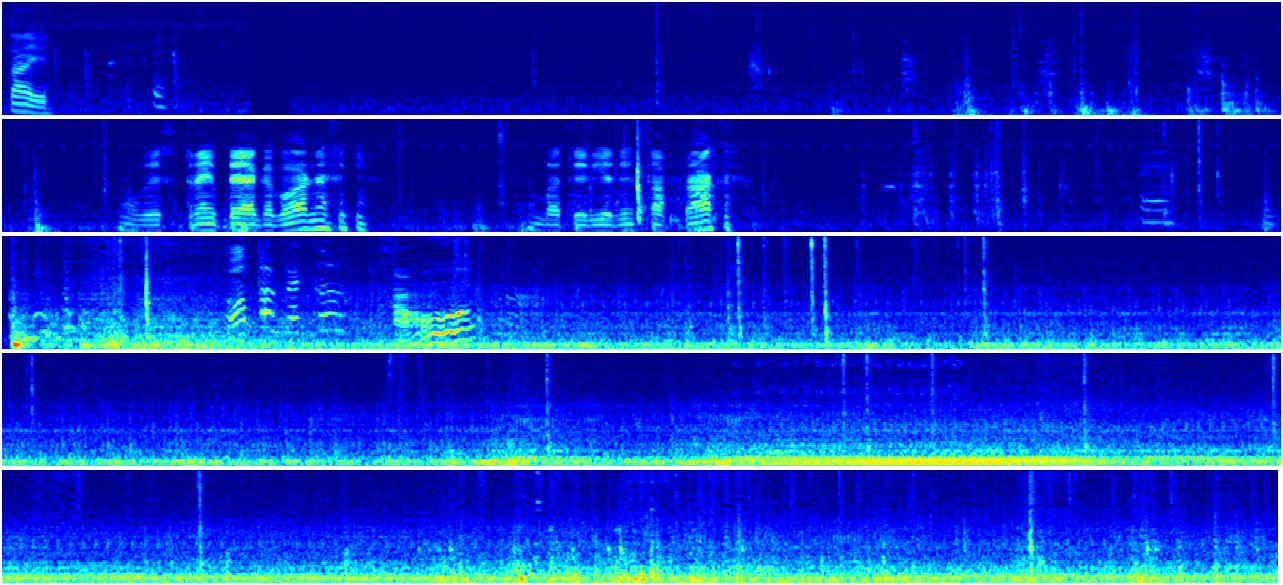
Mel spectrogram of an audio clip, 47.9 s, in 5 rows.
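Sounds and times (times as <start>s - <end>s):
car engine idling and revving: 5.6s - 47.9s
sharp clicks and rattles: 24.0s - 33.0s, 40.9s - 47.9s.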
